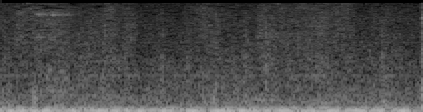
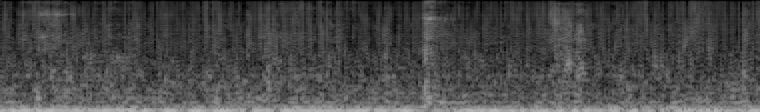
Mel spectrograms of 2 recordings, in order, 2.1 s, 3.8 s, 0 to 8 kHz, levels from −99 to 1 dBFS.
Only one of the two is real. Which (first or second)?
first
